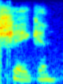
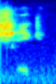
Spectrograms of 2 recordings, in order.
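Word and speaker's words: Chaykin: be really really good are you familiar with how it's shaking it's spelled c-h not sh am I familiar with it are you familiar how it's shaking he pinned a mid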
